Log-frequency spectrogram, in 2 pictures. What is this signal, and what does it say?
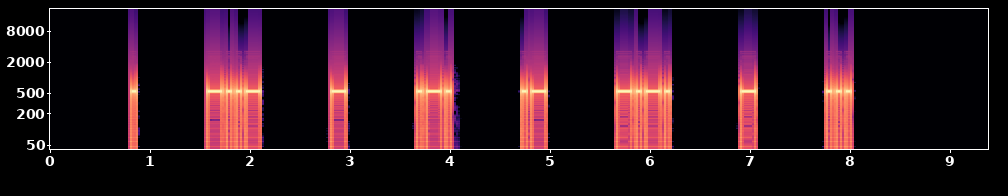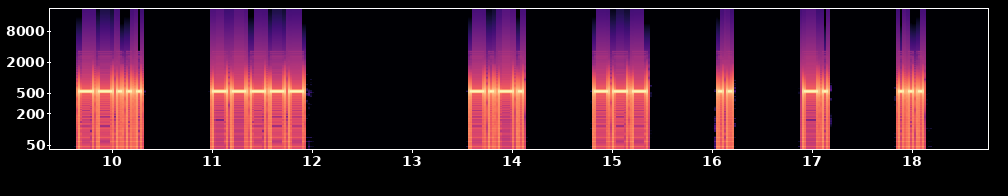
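Morse code, heard as a keyed tone, about 25 wpm, spaced as for 10 wpm, 550 Hz. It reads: EXTRACTS 70 COINS
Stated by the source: Morse code news headlines sent at 10.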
